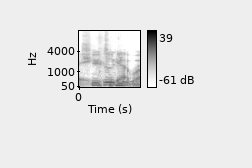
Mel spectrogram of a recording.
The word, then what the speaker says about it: Ncuti Gatwa: Ncuti Gatwa.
